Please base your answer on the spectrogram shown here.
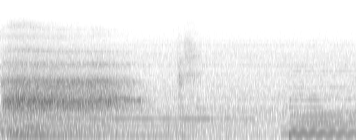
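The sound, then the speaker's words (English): A deep breath, drawn in through the nose and let out through the mouth, makes a long, loud, airy rush that slowly fades to near quiet, over a low steady tone. “So close your eyes and take a breath with me. Inhale through your nose and now through your mouth.”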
